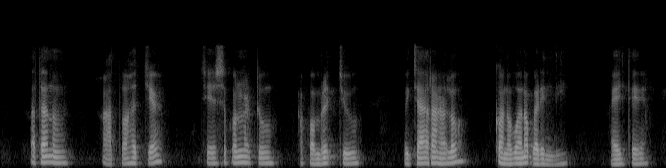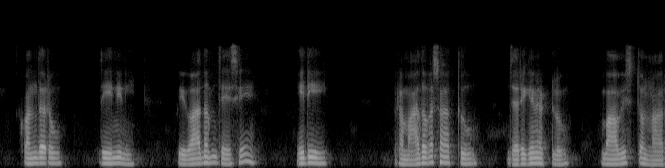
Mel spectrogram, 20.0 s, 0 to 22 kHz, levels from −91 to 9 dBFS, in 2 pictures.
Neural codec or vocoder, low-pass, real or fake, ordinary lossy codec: codec, 16 kHz, 0.8 kbps, ZipCodec; 7.2 kHz; fake; Opus, 32 kbps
